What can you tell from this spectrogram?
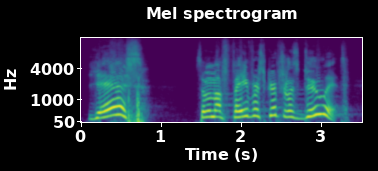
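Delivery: high, loud burst of glee; thrilled reply to a friend's plan; excited yes. Retold or imitated. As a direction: cheer like you just got the best news. Retold excited reaction to John one.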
